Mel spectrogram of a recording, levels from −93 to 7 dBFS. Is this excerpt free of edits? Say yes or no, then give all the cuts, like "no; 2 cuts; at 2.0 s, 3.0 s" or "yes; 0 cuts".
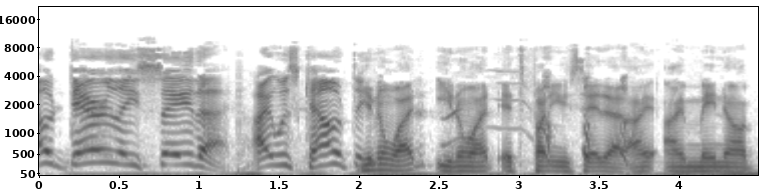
yes; 0 cuts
